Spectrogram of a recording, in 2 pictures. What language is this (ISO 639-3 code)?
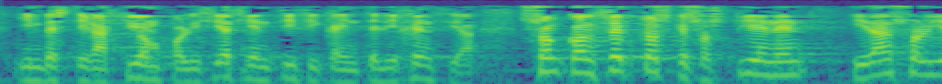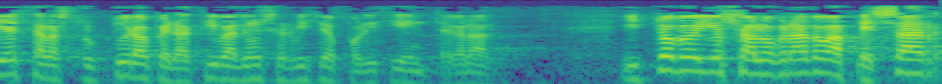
spa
